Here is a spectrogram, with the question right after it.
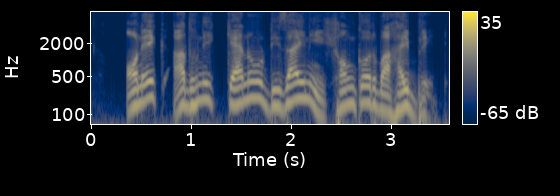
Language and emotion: Bengali, neutral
